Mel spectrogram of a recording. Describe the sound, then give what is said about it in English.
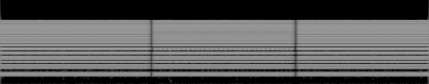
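A sustained, buzzy minor-third chord sounds three times in a row, each held steadily for about two seconds with brief gaps, the tuning switching from pure to equal and back to pure. “Let's hear the minor third one now. Pure, then equal, and then pure.”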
